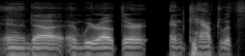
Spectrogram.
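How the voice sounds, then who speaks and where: An ordinary speaking voice from a man, fairly low in pitch and at a fairly quick pace, in a very clean recording with a silent background and a dry, close sound with no echo. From Canada, central British Columbia. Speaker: sawmill owner. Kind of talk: casual interview.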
